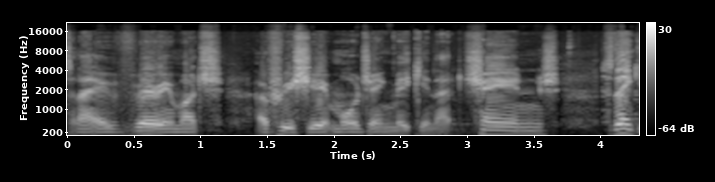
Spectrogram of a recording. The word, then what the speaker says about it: Mojang: I don't even care if it's Swedish. It's Mojang. I pronounce it the technical pronunciation it's supposed to have, so that's what I use.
